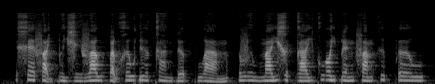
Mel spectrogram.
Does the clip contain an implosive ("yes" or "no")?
yes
